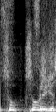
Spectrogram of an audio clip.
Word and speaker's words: Saugier: Ou Saugier, c'est bien ça, monsieur? C'est la bonne prononciation.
